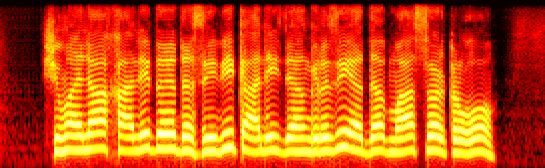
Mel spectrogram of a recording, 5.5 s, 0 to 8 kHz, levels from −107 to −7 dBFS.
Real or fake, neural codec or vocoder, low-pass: fake; codec, 16 kHz, 2 kbps, FunCodec, trained on Chinese and English, 25 frames a second; 7.2 kHz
